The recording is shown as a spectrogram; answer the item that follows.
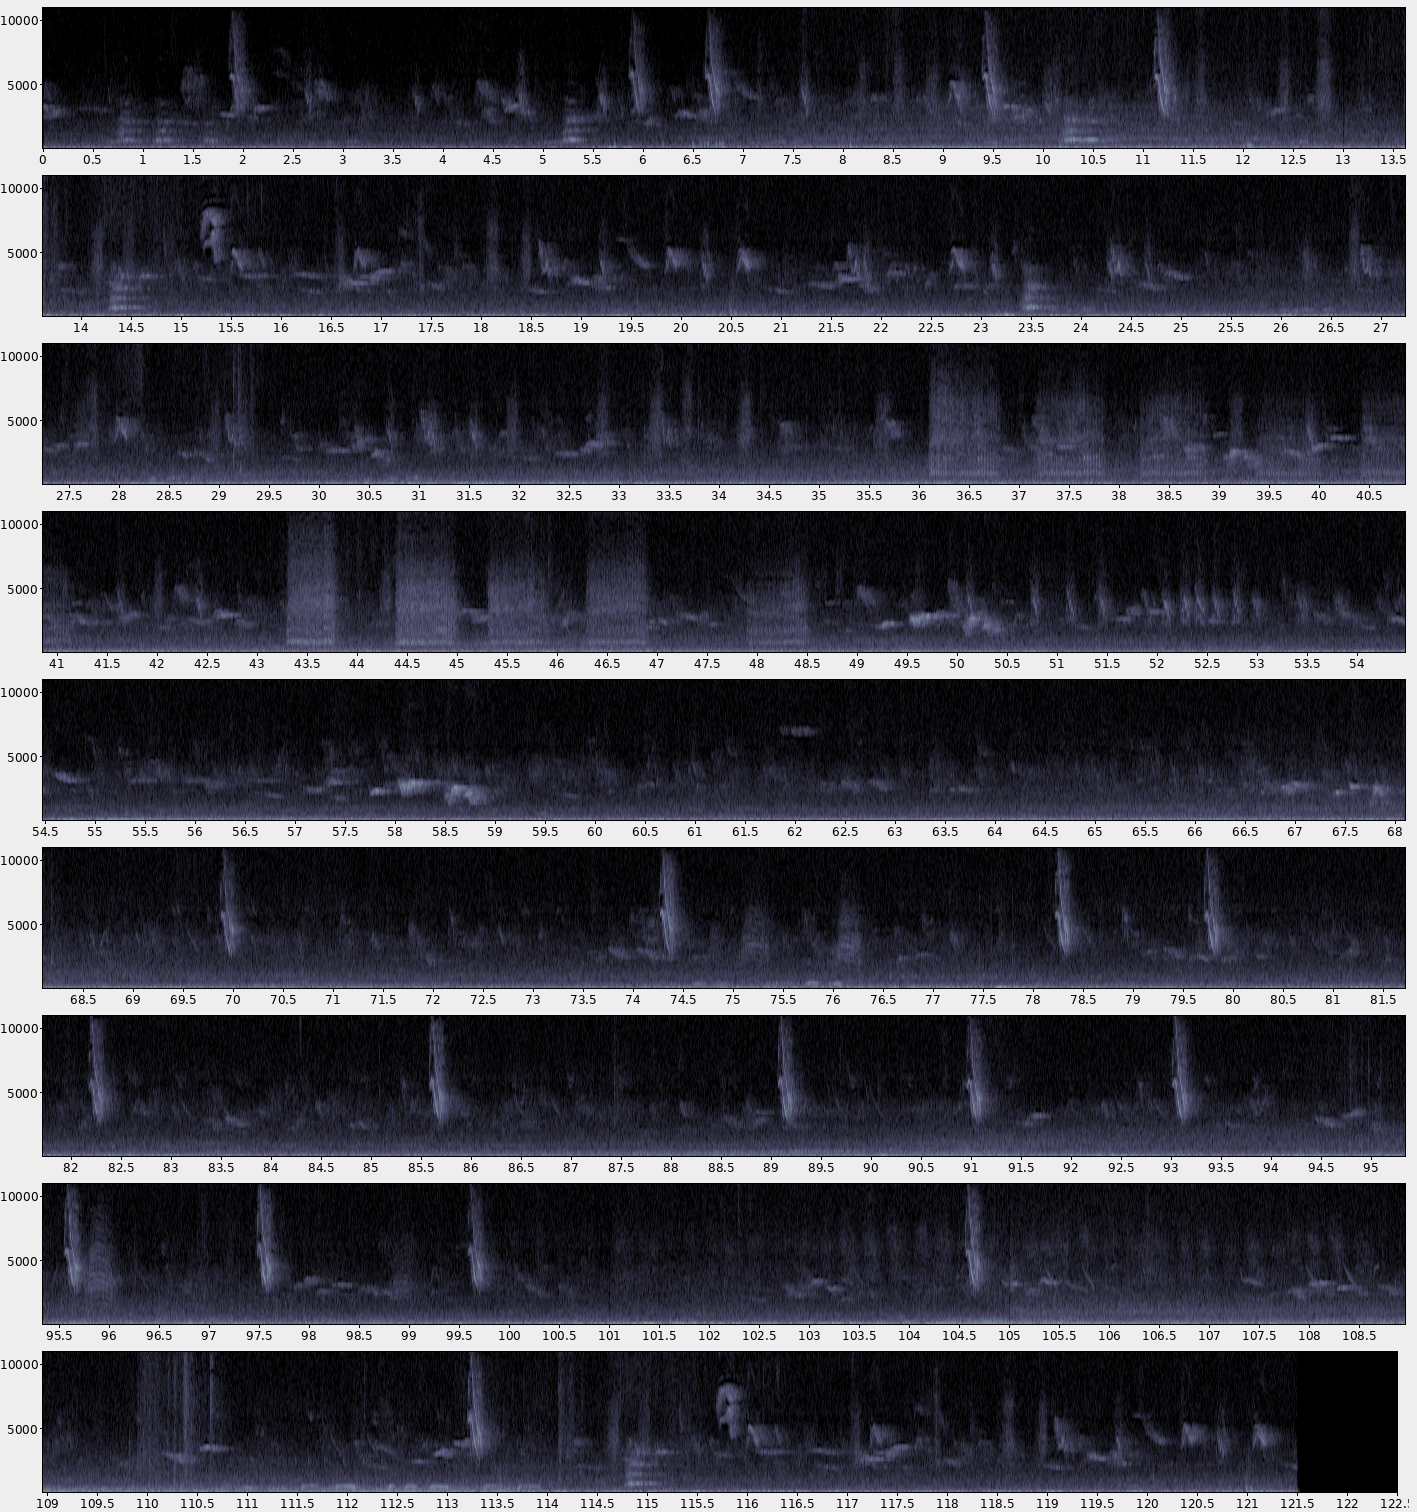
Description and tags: Birds Chirping and small amount of dog barking in background
Birds and dogs ambiance sounds and a lights wind breeze dog barks mostly at the start of the sound clip and different birds chirping.
And, Bird, Dog, OWI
